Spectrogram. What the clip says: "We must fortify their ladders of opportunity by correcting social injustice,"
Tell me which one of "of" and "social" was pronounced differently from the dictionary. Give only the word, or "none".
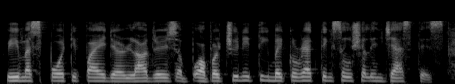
of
